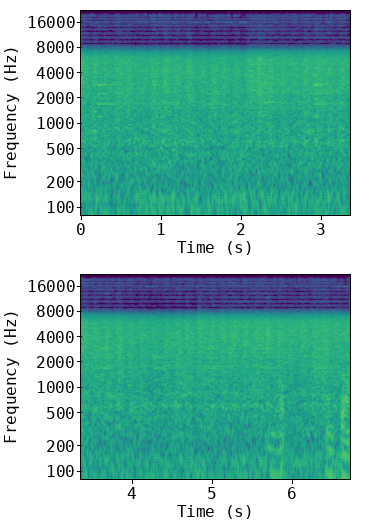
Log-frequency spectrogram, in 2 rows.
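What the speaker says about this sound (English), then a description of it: "It's the next passenger train. Well, mail train actually." A mail train runs in the video game Railway Empire 2, producing a dense, steady rumble and rattle of rolling wagons that holds at an even loudness throughout, with no voices.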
